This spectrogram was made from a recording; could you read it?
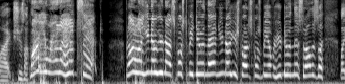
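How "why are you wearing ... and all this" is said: put-on scream, higher pitch. Retelling a lady coming up and screaming at work: imitating someone screaming. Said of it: "started screaming at me".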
